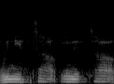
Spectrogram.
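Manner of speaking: ordinary delivery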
